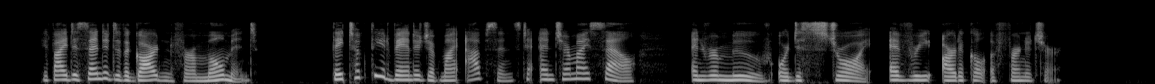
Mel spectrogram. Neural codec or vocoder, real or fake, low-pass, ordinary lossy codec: none; real; 7.2 kHz; Opus, 64 kbps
